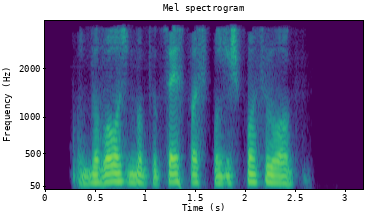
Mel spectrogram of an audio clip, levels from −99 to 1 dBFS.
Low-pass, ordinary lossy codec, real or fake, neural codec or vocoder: 3.6 kHz; MP3, 32 kbps; fake; codec, 16 kHz, 0.5 kbps, FreqCodec, larger model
